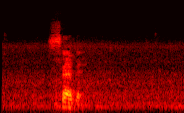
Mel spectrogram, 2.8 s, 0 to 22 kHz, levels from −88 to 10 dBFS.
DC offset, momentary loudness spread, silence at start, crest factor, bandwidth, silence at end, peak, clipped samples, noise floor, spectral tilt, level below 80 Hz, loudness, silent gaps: under 0.1%; 24 LU; 0.05 s; 22 dB; 12.5 kHz; 0 s; -18 dBFS; under 0.1%; -56 dBFS; -3.5 dB/octave; -80 dBFS; -35 LUFS; none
